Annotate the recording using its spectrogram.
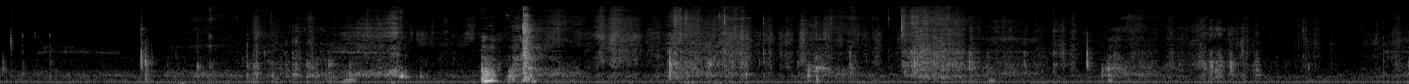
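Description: Quiet handling sounds from working on a camera's corroded battery compartment: a small precision screwdriver scraping and clicking against the stuck batteries and plastic, and a paper tissue rustling as it is wiped. One short, louder sound comes about five seconds in.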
